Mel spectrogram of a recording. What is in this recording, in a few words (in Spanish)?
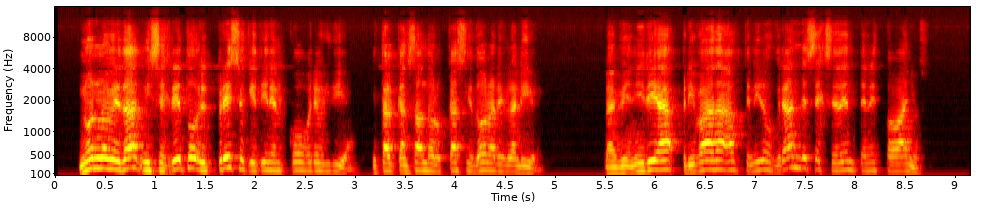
cuña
